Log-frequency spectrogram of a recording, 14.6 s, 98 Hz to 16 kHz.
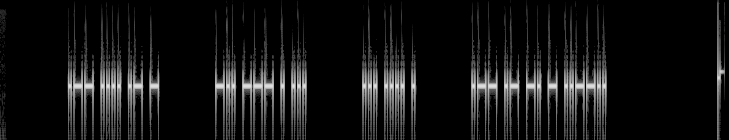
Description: Morse code, heard as a keyed tone, about 22 wpm, 700 Hz. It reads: WHAT DOES SHE WANT?
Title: 3x Word-Spacing - Sentences from Top 200 Words - 22wpm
